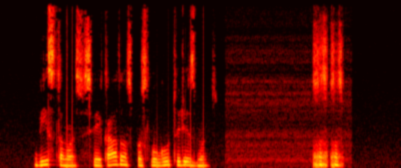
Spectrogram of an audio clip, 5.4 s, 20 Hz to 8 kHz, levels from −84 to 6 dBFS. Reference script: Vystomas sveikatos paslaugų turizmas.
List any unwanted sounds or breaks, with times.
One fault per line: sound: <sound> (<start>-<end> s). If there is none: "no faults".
sound: laugh (4.2-4.6 s)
